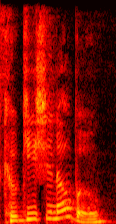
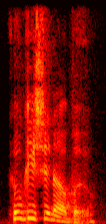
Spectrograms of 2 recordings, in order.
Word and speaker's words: Kuki Shinobu: The second word starts with an S, ends with a U, and rhymes with Konbu. That's right, it's Kuki Shinobu.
